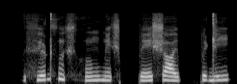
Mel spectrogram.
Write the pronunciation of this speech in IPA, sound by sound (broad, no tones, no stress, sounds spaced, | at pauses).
fʲ o ɖ θ ũ ʃ h ũ ɡ͡b ẽ ʃ pː e ʃ ɒ ɪ̯ pː i ɖ i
